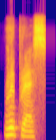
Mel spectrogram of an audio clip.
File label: "repress", Indian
